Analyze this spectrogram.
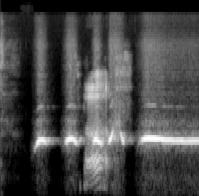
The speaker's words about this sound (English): I can't get that last one. I run out of whistle power at the end there.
